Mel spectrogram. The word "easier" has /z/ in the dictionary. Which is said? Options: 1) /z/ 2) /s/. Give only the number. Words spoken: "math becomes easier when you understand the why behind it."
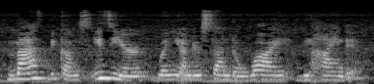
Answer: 1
